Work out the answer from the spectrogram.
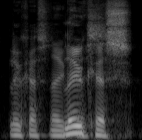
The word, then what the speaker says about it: Lucas: Yeah, Lewis into the Lucas. Lucas. Whatever. People who get your name wrong.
